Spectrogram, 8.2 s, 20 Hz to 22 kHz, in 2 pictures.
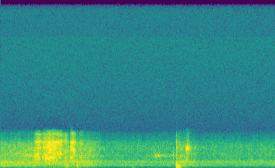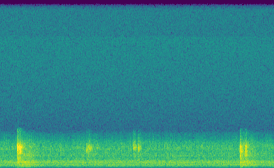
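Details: ReadyNAS NVX with four 1 TB enterprise drives at startup: its fans spin up to max then settle lower and quieter, with sharp clicks every second or two as the drives spin up; normal startup noise.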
